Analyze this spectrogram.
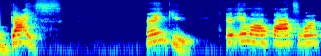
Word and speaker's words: Guice: Ashonda, you says, hey, Sister Demetria, is pronounced Guice. Okay, there you go, Guice.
